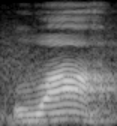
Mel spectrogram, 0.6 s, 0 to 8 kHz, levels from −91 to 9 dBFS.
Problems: constant background noise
